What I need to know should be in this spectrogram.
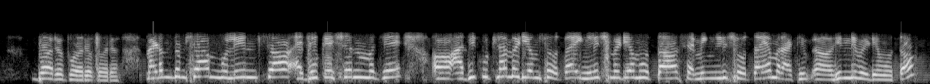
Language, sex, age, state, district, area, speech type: Marathi, female, 30-45, Maharashtra, Nagpur, rural, conversation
